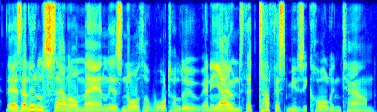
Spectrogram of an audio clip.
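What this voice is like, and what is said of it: Put-on British accent. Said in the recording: “he did it with a British accent, so I'm going to do it with a British accent”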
